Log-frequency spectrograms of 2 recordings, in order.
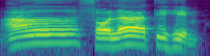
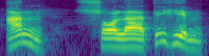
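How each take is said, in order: First: The n sound is hidden and nasalized. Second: The n sound is pronounced clearly. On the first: The speaker calls it right. "disamarkan nun matinya" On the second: The speaker calls it wrong. "Jadi tidak dibaca an sholatihim"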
